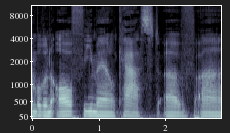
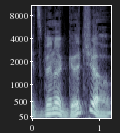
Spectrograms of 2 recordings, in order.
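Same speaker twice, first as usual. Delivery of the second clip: loud, oddly surprised sound; 4 semitones higher, 5 dB louder than usual. Saying the show has reached its end, sounding surprised. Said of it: "I don't know why I sound so surprised".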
